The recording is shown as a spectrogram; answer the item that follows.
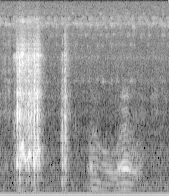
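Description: A short noisy rasp, then a person's voice making drawn-out, wavering sounds without clear words.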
